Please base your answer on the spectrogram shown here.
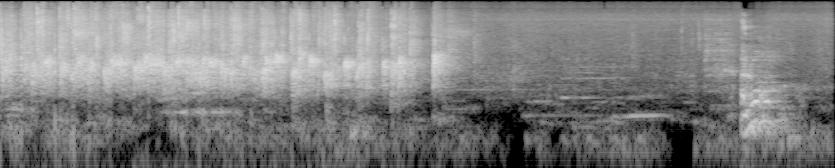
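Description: Church congregation applauding and cheering during a French sermon, dense sustained clapping for about four seconds, then breaking off into scattered claps and murmurs with a brief burst near the end.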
